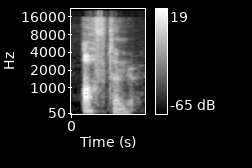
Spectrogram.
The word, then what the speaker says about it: often: So it's probably her class where she talked about how the T in often is not pronounced, and it comes from the original word off. I say it is pronounced often.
